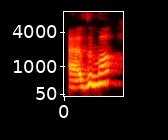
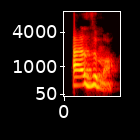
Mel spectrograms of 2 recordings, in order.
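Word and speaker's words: asthma: मात्रा नहीं लगानी है लास्ट में इट इस एजमा और आज़मा ठीक है राहुल सपर्स फ्रॉम आज़मा नेक्स्ट वैन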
